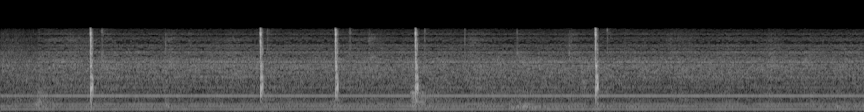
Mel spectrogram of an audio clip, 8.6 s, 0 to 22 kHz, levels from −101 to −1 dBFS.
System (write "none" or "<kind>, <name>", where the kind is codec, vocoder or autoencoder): codec, DAC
